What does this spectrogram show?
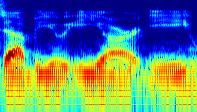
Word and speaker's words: Wyr: It's basically pronounced WERE, were.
